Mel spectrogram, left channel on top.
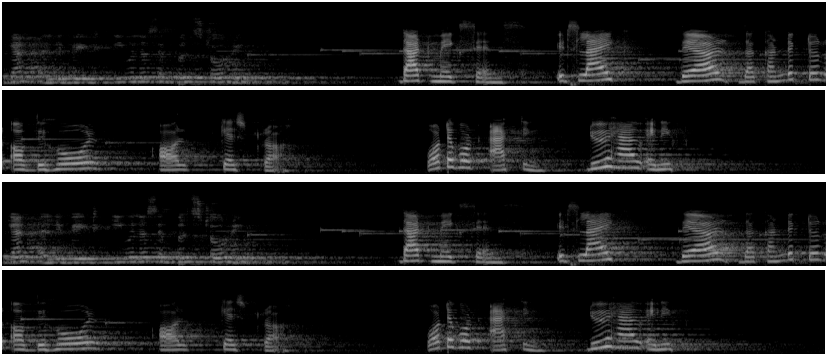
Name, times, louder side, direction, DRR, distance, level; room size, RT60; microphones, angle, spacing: voice 1, 0.0-2.5, right 1 dB, 75° right, 2 dB, 5.2 m, -40 dB
sound 1, 2.1-10.0, right 1 dB, 30° right, 3.6 m, -57 dB
voice 2, 4.0-5.0 5.5-6.1 6.7-9.2 9.8-10.1 10.4-11.1 12.5-13.7 14.1-15.1, left 2 dB, 20° left, 12 dB, 0.5 m, -33 dB
29.0 x 24.0 x 5.3 m, 2.3 s
head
